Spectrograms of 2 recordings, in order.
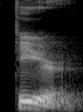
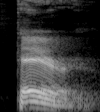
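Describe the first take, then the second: First: "tear" rhyming with "ear"; noun pronunciation. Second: "Tear" rhyming with "air"; verb pronunciation. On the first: Teacher giving tear from the eye, said teer. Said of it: "for the noun". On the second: Teacher giving tear meaning rip open, said tair. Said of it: "second part of the pronunciation". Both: Shown as a demonstration.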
